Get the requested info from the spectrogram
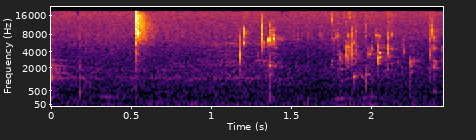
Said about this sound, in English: Oh my god, let me drink some water, bro.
